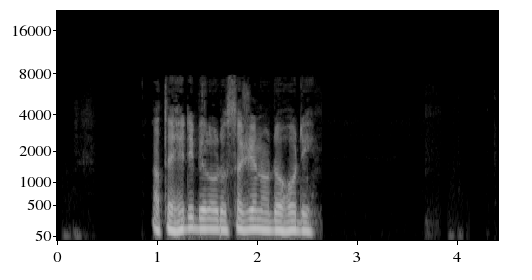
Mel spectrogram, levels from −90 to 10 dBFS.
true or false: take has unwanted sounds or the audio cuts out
false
